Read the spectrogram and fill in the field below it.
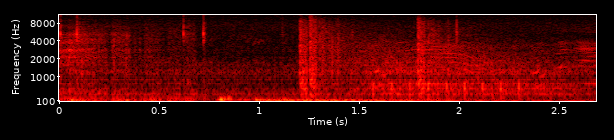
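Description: Gunfire and artillery from a video game battle, where three Badgers fire a dragon and draw heavy fire: a dense run of booms and sharp shots close together, with repeated cracks over a rumbling low roar.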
